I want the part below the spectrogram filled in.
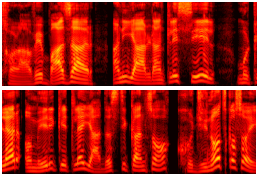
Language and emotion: Goan Konkani, happy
